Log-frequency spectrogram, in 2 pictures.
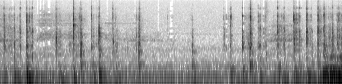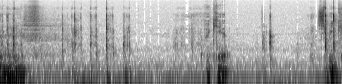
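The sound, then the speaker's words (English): Rapid, irregular clicks of typing on a computer keyboard run the full length, with a steady low hum beneath and a brief louder rumble around the middle. “Type.”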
